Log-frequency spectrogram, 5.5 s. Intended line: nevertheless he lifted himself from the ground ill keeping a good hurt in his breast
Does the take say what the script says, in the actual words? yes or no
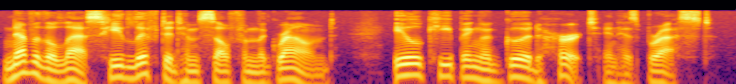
yes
